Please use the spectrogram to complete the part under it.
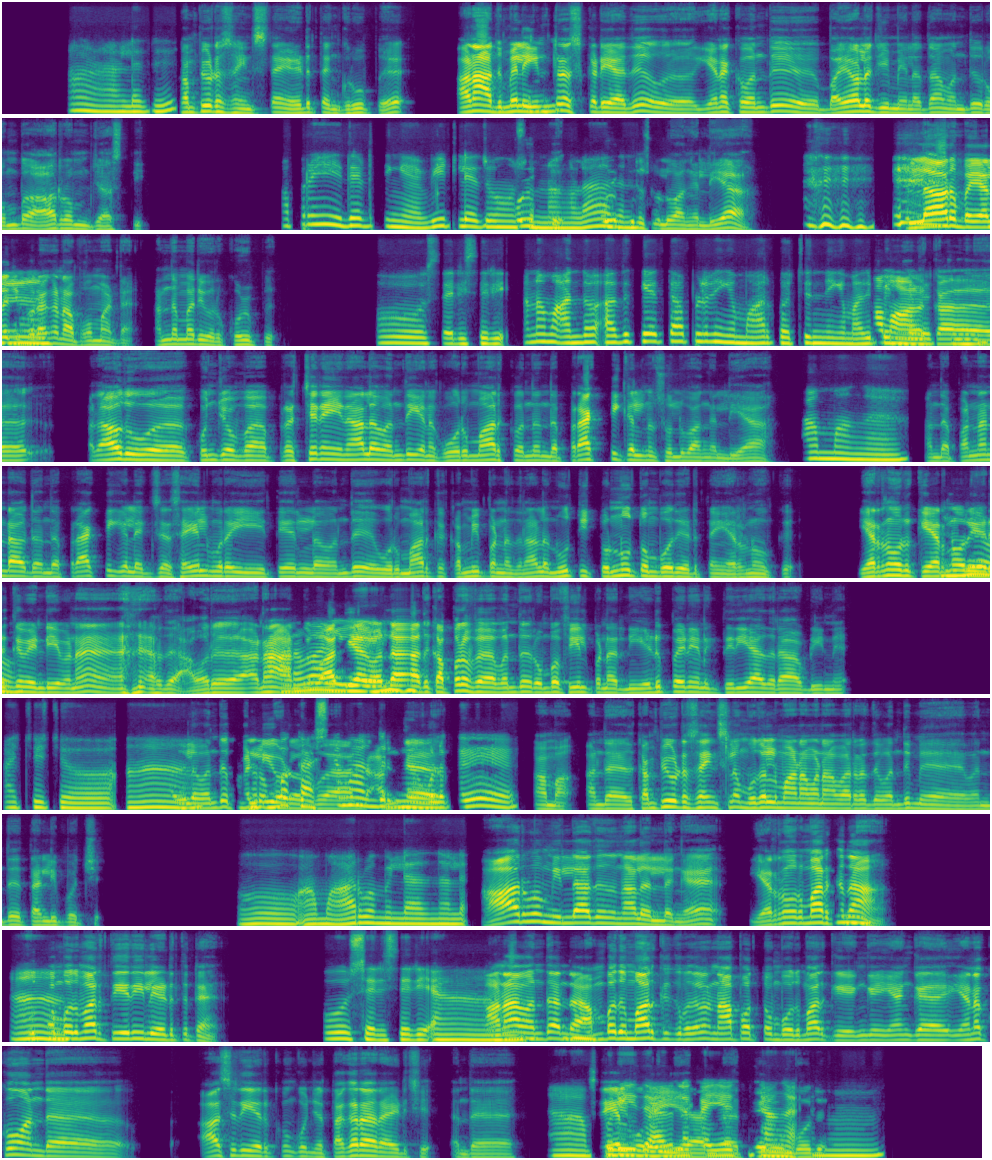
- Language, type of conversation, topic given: Tamil, podcast, உங்களுக்குப் பிடித்த ஆர்வப்பணி எது, அதைப் பற்றி சொல்லுவீர்களா?
- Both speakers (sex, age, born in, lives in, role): female, 25-29, India, India, host; male, 45-49, India, India, guest
- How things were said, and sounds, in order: in English: "கம்ப்யூட்டர் சயன்ஸ்"; in English: "பயோலஜி"; laugh; in English: "பயோலஜி"; drawn out: "க"; in English: "பிராக்டிகல்ன்னு"; in English: "பிராக்டிகல் எக்ஸா"; laughing while speaking: "பரவால்லையே"; chuckle; anticipating: "ரொம்ப கஷ்டமா இருந்துருக்குமே உங்களுக்கு?"; in English: "கம்ப்யூட்டர் சயன்ஸ்"; drawn out: "ஆ"; chuckle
